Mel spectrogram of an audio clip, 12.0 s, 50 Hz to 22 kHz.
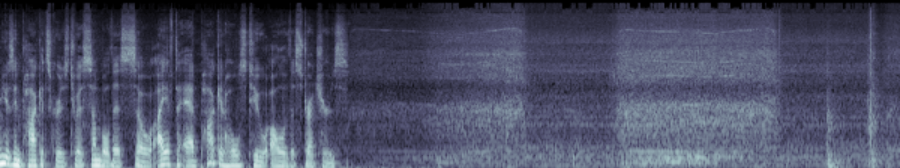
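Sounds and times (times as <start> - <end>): drill whining: 4.6 - 12.0
knock: 11.0 - 11.7.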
